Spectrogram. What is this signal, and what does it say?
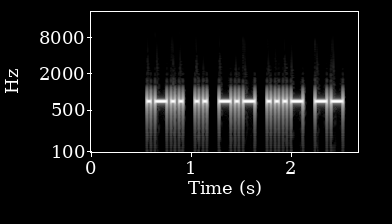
Morse code, heard as a keyed tone, about 30 wpm, 700 Hz. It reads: LIKVM
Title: Code Groups - 5 Letters - 30wpm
